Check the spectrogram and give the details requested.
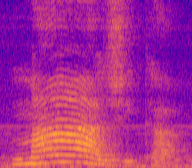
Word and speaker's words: mágica: Vou dar um exemplo. Mágica. A sílaba que se prolongou mais foi a primeira sílaba, ma, certo? Vamos falar de novo. Mágica.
